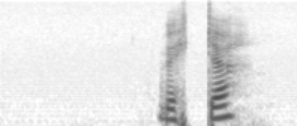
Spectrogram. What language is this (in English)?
Swedish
